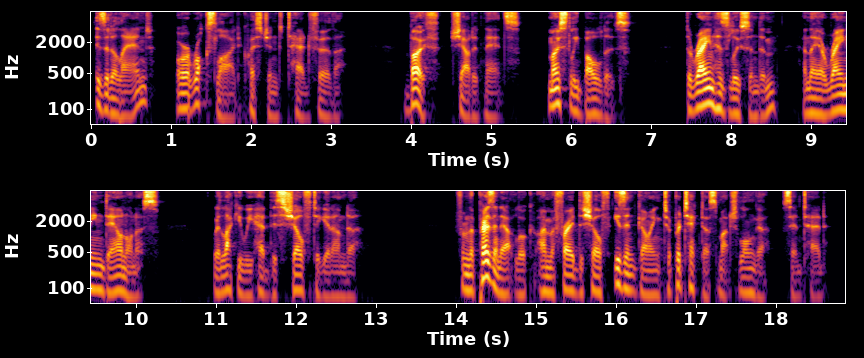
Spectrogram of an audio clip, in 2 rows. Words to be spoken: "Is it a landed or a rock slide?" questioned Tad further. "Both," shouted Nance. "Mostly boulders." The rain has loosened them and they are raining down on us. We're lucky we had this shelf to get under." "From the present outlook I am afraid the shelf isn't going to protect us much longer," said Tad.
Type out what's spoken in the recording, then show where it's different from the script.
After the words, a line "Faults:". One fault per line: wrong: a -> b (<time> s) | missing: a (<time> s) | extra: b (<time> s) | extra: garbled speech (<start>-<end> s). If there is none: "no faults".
"Is it a land or a rock slide?" questioned Tad further. "Both," shouted Nance. "Mostly boulders." The rain has loosened them and they are raining down on us. We're lucky we had this shelf to get under." "From the present outlook I am afraid the shelf isn't going to protect us much longer," said Tad.
Faults:
wrong: landed -> land (0.3 s)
